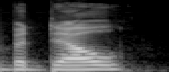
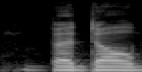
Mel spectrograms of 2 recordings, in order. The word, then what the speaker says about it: Bedel: so uh, my Instagram is Saara Bedell. Um, by the way, my name is spelled S A R A and then Bedell B E D E L.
